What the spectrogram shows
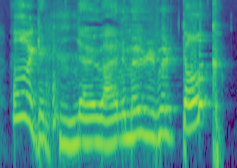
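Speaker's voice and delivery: lumbering, high, very slow hippo voice. Playing a hippo in a talking-animal game: put-on hippo voice. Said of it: "That's a hippo".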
